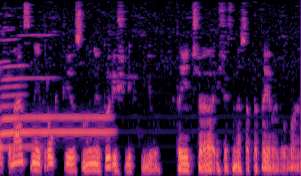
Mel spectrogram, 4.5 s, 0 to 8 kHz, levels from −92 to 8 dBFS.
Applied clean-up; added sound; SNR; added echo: classical method Wiener filter.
